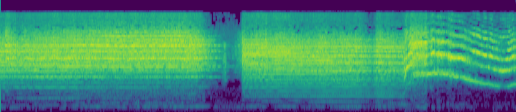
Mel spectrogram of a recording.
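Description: A woman in a cabin screams loudly as she throws herself on the floor: two long, sustained shrieks split by a brief gap, then a wavering, warbling cry. No other sounds or talk.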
